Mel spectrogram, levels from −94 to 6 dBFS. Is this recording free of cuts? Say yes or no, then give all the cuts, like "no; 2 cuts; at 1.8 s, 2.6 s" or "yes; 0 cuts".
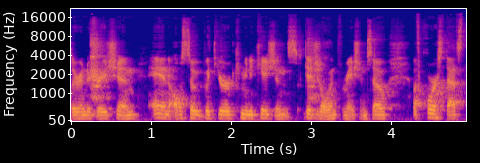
no; 2 cuts; at 1.0 s, 2.8 s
